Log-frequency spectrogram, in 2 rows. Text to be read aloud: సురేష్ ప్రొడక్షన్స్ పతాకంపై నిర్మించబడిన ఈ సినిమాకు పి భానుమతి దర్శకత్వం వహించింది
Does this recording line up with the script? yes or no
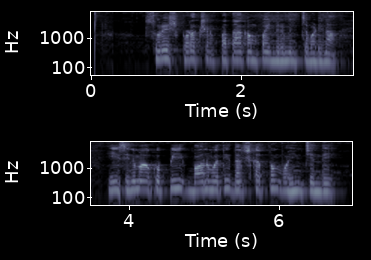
yes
